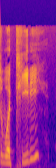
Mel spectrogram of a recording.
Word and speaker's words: Waititi: Is his last name easier? Is it Watiti? – It's Watiti. It's Takai Waititi.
